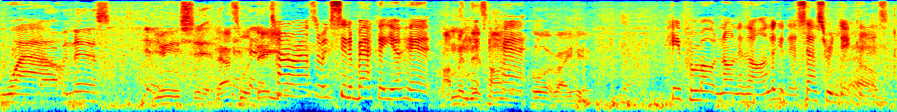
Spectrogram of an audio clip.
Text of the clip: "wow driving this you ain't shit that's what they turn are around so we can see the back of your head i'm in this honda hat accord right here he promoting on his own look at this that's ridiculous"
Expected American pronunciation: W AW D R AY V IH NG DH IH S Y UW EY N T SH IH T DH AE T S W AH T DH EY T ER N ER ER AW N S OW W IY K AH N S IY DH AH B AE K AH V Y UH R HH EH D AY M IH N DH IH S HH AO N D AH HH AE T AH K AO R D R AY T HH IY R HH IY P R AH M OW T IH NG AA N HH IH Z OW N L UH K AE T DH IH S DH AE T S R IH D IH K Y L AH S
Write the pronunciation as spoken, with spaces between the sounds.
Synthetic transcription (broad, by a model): W AW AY IH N DH IH S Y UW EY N SH IH T DH AE T S W AH T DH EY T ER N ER ER AW N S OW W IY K S IY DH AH B AE K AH Y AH R HH EH D AY M IH N DH IH S HH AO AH HH AE T K AO R R AY T HH IY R HH IY P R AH M OW T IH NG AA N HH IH Z OW N L UH K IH T DH IH S DH AE T S R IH D IH K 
